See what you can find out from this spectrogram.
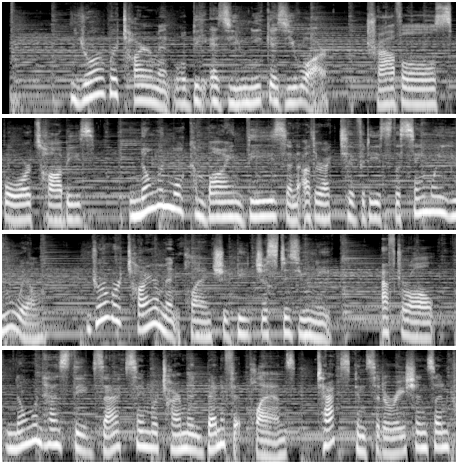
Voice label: CORPORATE; RBC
